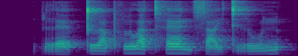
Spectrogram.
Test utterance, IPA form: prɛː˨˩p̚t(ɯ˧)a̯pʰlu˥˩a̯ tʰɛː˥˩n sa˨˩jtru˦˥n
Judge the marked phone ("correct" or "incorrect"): correct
